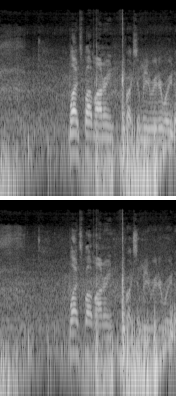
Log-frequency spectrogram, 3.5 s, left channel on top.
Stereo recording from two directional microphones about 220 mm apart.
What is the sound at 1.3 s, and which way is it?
Speech, centre (ahead or behind).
